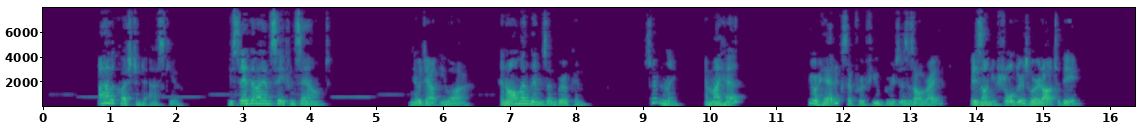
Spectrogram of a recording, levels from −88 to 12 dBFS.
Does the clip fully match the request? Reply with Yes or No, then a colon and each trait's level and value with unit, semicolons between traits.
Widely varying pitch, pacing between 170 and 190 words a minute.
Yes: wide, 7.0 semitones; average, 180 wpm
